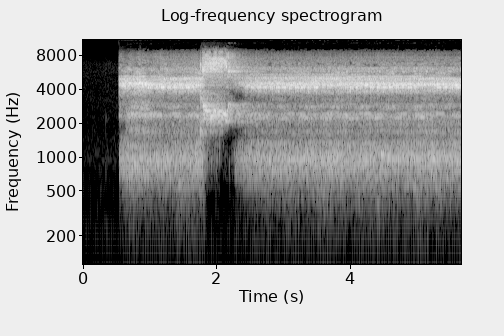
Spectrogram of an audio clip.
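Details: Barn owl (Tyto alba) giving a long, harsh, hissing, ratcheting screech lasting about five seconds, rough and high with one brief catch early on; a typical voice of the masked owl group.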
